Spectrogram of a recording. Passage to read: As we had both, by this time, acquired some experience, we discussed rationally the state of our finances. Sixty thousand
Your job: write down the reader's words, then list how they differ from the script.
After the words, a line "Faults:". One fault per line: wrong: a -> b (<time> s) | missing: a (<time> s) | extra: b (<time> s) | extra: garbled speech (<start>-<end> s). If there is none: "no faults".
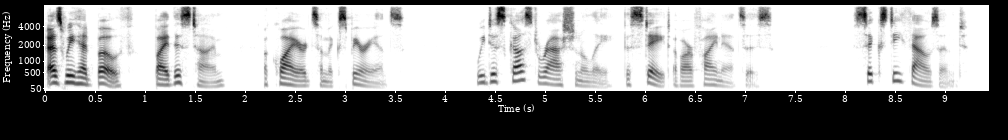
As we had both, by this time, acquired some experience, we discussed rationally the state of our finances. Sixty thousand
Faults:
no faults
